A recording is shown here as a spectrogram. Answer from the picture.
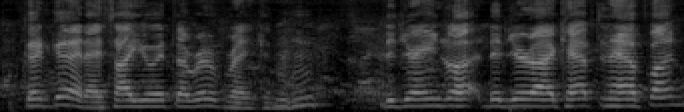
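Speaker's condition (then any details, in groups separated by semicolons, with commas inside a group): Cerebral palsy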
